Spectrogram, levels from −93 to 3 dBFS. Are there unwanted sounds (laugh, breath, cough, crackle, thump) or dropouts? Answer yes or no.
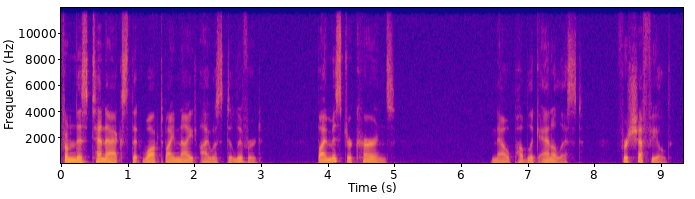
no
